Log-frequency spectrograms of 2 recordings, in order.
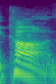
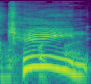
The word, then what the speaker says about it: Kane: But talking about Lily Khan. Yes. Lily Khan. Something else people get pissy about. It's Kane.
